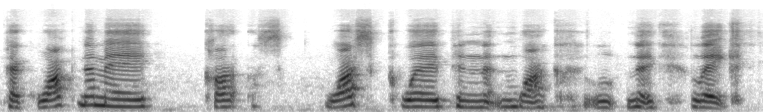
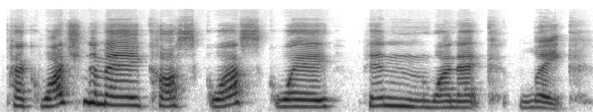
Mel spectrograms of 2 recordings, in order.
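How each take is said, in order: First: Very slow, broken-up "Pakwachname Koskwaskway Pinwanek"; halting pronunciation attempt. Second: Slow, steady sounding-out of "Pakwachname Koskwaskway Pinwanek"; careful long-word reading. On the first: Quiz host repeats the hard lake name for players, halting and very slow. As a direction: labour through each syllable with gaps between them. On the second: Quiz host reads the hard lake name to players, slow and careful. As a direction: read the long name slowly, syllable by syllable. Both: Real, not acted. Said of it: "I don't think I can pronounce it".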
